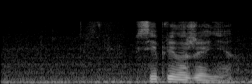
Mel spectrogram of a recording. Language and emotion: Russian, neutral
